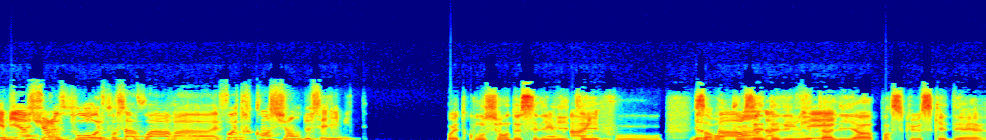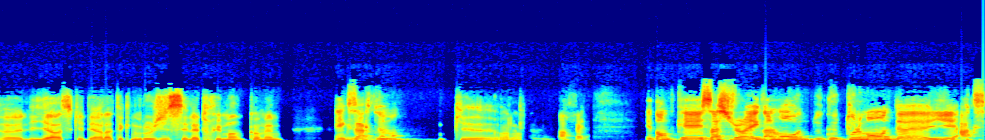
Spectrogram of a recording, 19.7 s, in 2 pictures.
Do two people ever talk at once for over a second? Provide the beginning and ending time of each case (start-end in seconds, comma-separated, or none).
6.9-8.4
